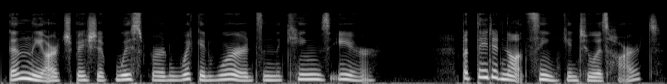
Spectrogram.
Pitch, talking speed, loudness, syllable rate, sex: 210 Hz, 160 wpm, -17 LUFS, 4.3 syllables/s, female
